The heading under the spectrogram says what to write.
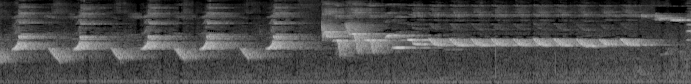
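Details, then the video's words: Bare-throated Whistler singing wild, endemic to Flores and Sumbawa: five loud whistles sweeping downward at even spacing, then an explosive note leading into a long, steady rapid trill. "Kicau burung samyong di alam"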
